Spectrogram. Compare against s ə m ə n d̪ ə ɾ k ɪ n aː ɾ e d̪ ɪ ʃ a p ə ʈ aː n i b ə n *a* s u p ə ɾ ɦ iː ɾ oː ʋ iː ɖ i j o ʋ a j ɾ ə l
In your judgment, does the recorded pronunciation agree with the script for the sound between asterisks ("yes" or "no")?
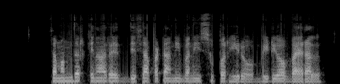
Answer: no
